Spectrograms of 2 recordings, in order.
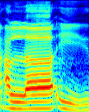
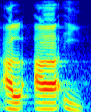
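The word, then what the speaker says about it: اللائي: Bacanya allai gitu ya, bukan al-ai.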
